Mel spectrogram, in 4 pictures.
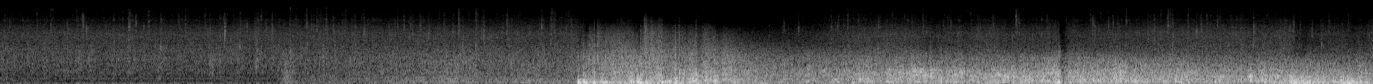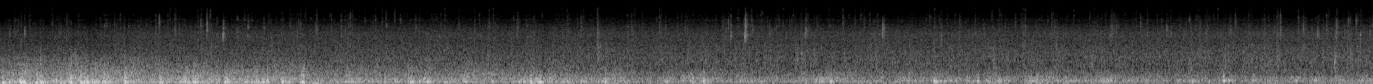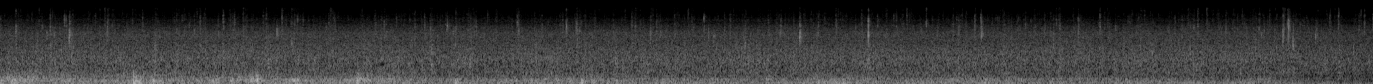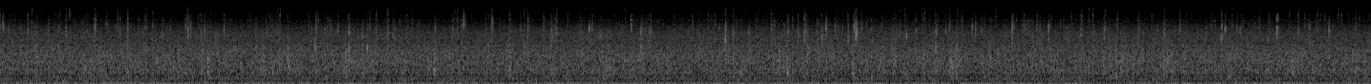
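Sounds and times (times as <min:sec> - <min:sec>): raindrops ticking: 0:00.0 - 0:54.9
steady rain: 0:00.0 - 0:54.9
thunder rumbling: 0:03.9 - 0:37.8.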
